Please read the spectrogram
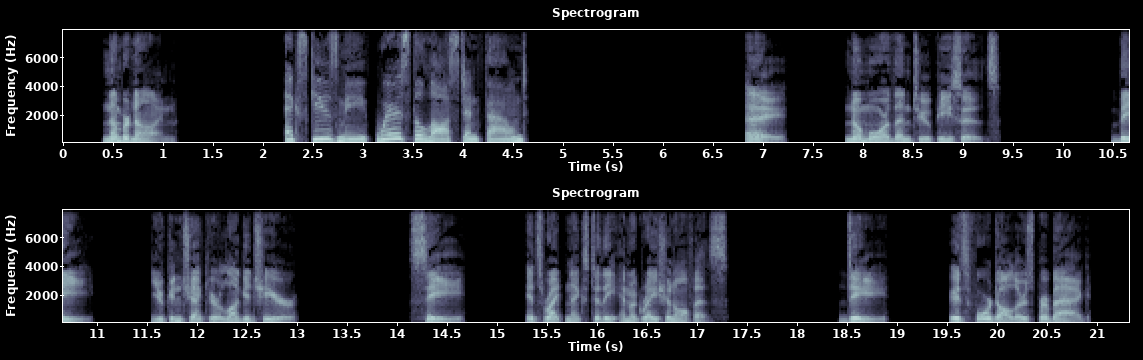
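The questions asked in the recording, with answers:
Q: Excuse me, where's the lost and found?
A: C: It's right next to the immigration office.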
